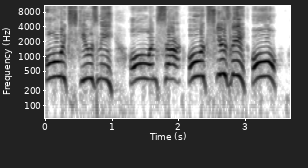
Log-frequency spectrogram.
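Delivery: mock, very high, shrill, loud flustered woman's voice. Recounting a woman who kept saying excuse me until the managers looked, imitating a woman's loud voice. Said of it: "she's doing it so loud".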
